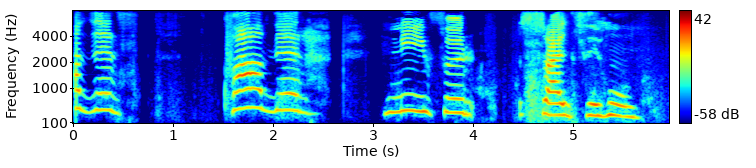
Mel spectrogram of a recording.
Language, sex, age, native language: Icelandic, female, 10, Icelandic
